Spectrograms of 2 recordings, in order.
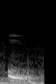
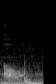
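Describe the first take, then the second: First: The O vowel is strong and fully rounded. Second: The O vowel is weak and lightly rounded. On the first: "But in British accent, they pronounce it as O" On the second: "In American accent, they will not emphasize it. They will pronounce it as O, not that strong"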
